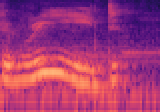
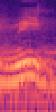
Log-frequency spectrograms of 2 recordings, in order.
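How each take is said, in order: First: The vowel is said long. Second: The vowel is said short. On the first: The speaker calls it wrong. "you can't say the word read" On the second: The speaker calls it right. "it's a very short, ... you say read"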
